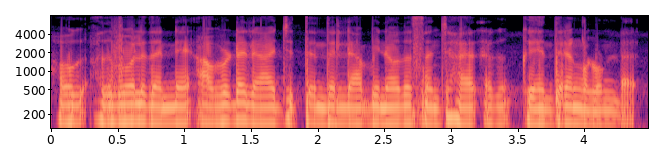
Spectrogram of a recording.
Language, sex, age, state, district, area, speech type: Malayalam, female, 45-60, Kerala, Kollam, rural, spontaneous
